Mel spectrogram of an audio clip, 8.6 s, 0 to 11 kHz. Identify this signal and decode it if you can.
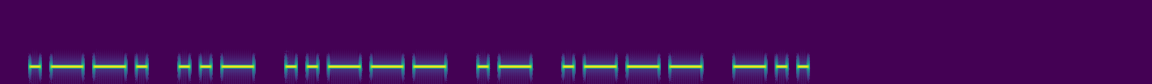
Morse code, heard as a keyed tone, about 15 wpm, 700 Hz. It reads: PU2AJD
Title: DXCC-100 Call Signs - 6 Characters - Repeated 3x - 15wpm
